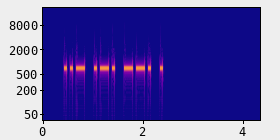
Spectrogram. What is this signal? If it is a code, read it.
Morse code, heard as a keyed tone, about 20 wpm, 700 Hz. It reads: URGE
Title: Build A Word - 2 Letters At A Time - 4-Letter Words - 20wpm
